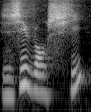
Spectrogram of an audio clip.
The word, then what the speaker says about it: Givenchy: É o tal do AN e N, que se pronuncia en. Pode se escrever tanto com AN, como em Air France ou Lancôme, quanto com EN, como em Givenchy ou L'Occitane en Provence.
